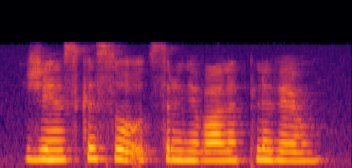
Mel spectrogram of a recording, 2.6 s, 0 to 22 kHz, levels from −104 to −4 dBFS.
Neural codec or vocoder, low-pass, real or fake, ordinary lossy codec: none; 7.2 kHz; real; none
